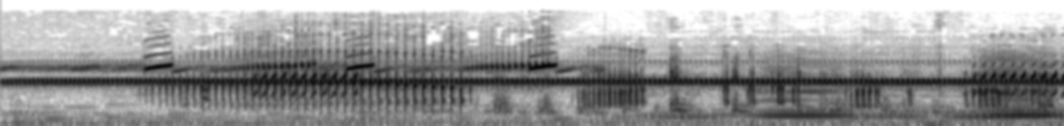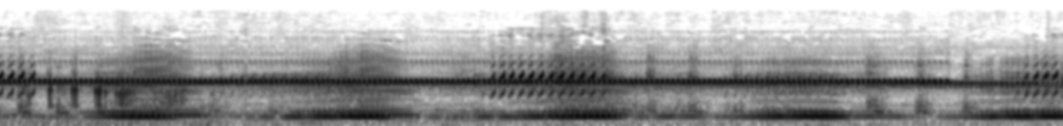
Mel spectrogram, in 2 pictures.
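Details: Spring peepers at The Ridges Sanctuary, Door County, Wisconsin, join in the background as people talk in the field, forming a dense chorus of high, shrill peeps blending into a steady ringing whine.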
